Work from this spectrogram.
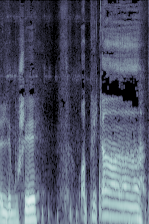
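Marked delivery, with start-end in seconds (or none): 1.6-2.9 slow, drawn-out startled curse; real surprise. Real, not acted. Walker reacting to the steep path ahead, startled and drawn out. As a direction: stretch the curse out as the slope appears.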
